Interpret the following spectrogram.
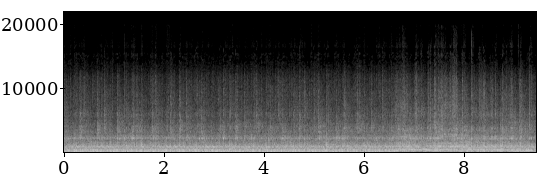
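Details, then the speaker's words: Mercury 115 two-stroke outboard after rebuild (worn piston, combined with a donor engine) to cure a loud idle hammering: runs steady and even with a rev blip, shuts off cleanly without the former rattle; ran about half an hour fine. "So all in all, we ran the engine about a half hour. Seemed like it's doing just fine."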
